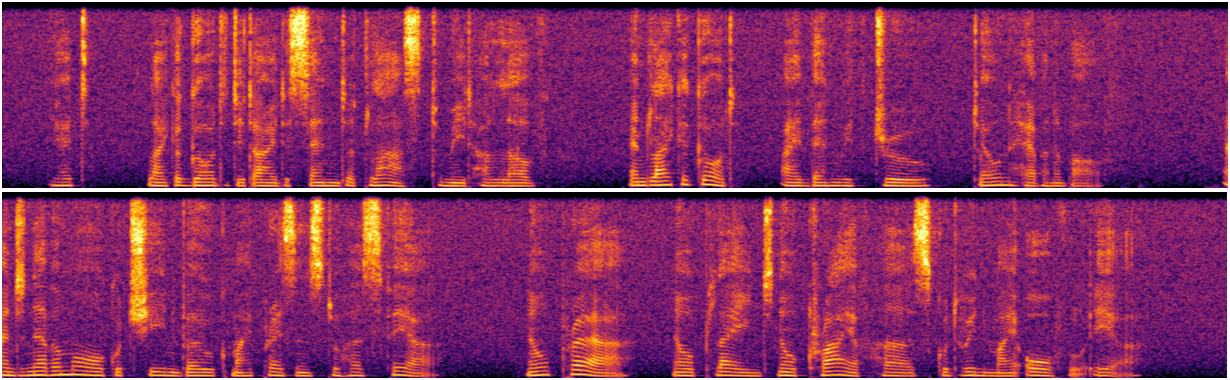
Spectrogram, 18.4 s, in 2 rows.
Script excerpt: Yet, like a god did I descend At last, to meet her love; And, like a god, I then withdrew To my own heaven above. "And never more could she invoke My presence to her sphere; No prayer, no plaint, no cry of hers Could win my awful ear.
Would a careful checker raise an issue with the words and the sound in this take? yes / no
yes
